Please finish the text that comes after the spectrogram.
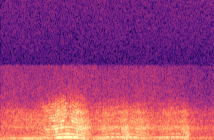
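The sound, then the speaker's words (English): Long, deep moaning calls of humpback whale song in the ocean, rising and falling in slow sweeps with a brief higher cry, sounding resonant, with no voices. “So humpback whale song is a means of communication, and it can move between different pods of humpback whales, which can be, you know, miles and miles apart.”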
